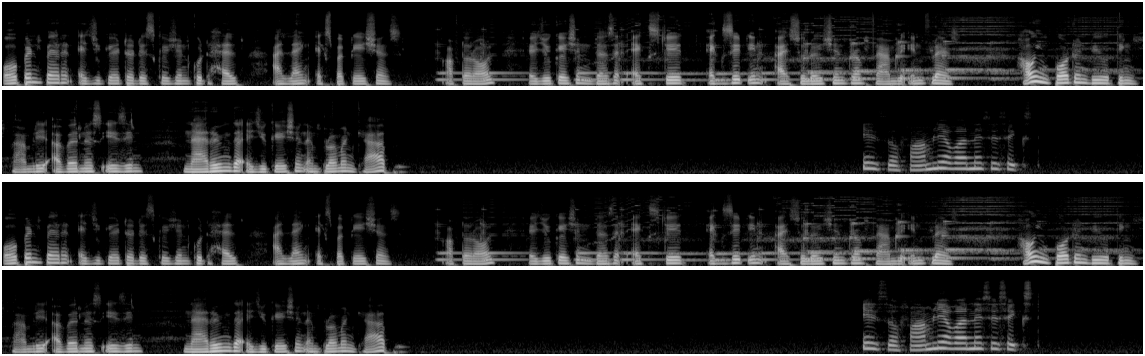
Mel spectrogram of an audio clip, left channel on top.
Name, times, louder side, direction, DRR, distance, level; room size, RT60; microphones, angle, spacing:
voice 1, 0.0-2.4 2.7-4.0 4.4-4.9 5.3-9.5 10.2-12.8 13.2-15.4, left 1 dB, 35° left, 1.9 m, -23 dB
sound 1, 4.3-5.3 5.7-11.4 12.6-12.7 13.1-13.2, equal, 5° right, 4.8 m, -35 dB
voice 2, 20.0-21.8, right 1 dB, 65° right, 5.7 m, -27 dB
head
